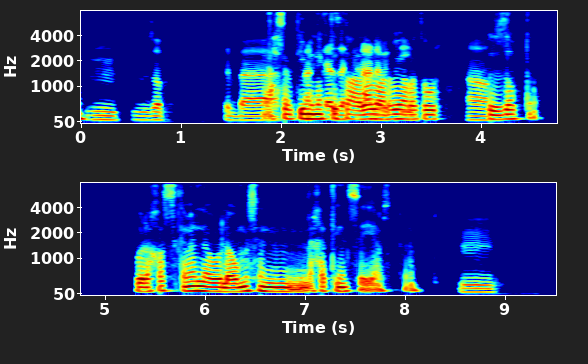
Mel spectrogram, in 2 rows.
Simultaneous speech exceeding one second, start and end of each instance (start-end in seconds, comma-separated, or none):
1.9-3.4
